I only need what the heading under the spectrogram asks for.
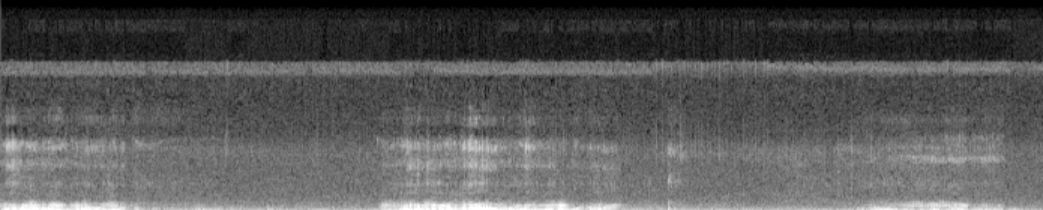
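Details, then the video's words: A French Bulldog snores while asleep: three raspy, rattling snore bursts, each about two seconds long, spaced several seconds apart with soft breathing between them. "храпит(французский бульдог)"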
